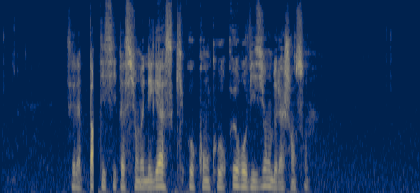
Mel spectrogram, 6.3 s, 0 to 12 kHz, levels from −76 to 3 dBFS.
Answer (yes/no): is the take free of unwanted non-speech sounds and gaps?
no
